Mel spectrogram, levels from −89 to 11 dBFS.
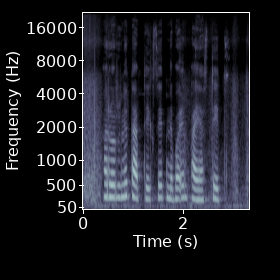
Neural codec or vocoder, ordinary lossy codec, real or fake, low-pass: none; none; real; none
